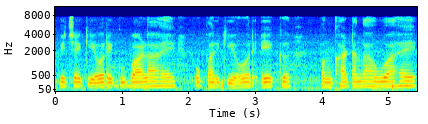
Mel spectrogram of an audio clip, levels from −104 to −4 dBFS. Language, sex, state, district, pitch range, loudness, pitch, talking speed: Hindi, male, Bihar, Saharsa, 125-135 Hz, -35 LUFS, 130 Hz, 155 wpm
